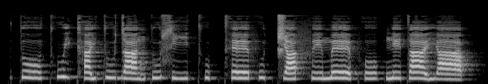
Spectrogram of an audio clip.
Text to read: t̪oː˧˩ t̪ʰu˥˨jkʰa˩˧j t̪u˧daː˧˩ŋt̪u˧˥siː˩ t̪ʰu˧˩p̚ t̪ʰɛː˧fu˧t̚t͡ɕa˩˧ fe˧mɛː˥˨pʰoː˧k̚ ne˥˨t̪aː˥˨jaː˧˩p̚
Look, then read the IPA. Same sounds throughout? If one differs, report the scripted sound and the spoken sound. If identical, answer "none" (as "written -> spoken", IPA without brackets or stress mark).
none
